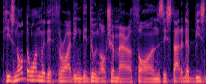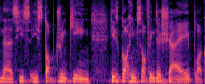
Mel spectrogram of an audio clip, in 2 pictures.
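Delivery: usual speaking voice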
